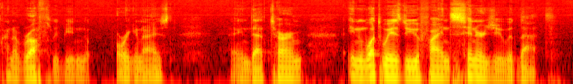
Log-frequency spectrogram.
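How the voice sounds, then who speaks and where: At a moderate pace, a man with a fairly low pitch and a dark, mellow tone speaks in a monotone, flat intonation, the sound dry with no echo. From Iran. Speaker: audience member asking question. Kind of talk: audience question. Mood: thoughtful, hesitant. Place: home room. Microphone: handheld.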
